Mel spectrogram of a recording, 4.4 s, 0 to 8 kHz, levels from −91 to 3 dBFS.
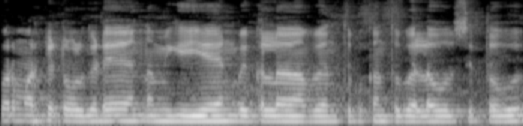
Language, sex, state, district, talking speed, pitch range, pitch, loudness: Kannada, male, Karnataka, Belgaum, 165 wpm, 130-135 Hz, 130 Hz, -16 LUFS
